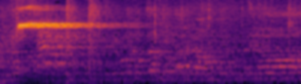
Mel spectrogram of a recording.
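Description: A referee's whistle gives one sharp, steady high blast of under a second, just after the start, in an echoing sports hall. Voices and a couple of knocks on the wooden floor follow.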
